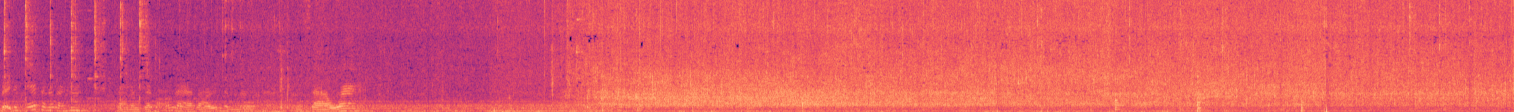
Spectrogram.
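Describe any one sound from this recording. A metal utensil clicks and scrapes against a pan.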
